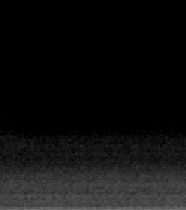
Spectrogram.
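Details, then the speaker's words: Chinese diesel heater in an overland teardrop trailer, recorded inside with the door shut, fan on high: steady even airy rush with a low rumble, no ticking, knocks or squeals; blower fan running normally at high speed. "full steam ahead, I believe, because that's coming through there quite noisy."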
